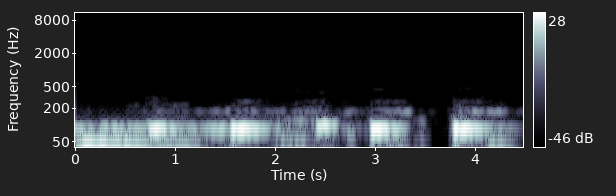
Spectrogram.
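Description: Isolated bass line playing alone, with no other instruments: deep, sustained low notes that swell and re-attack in a slow pulse. A short gap comes just before the end.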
